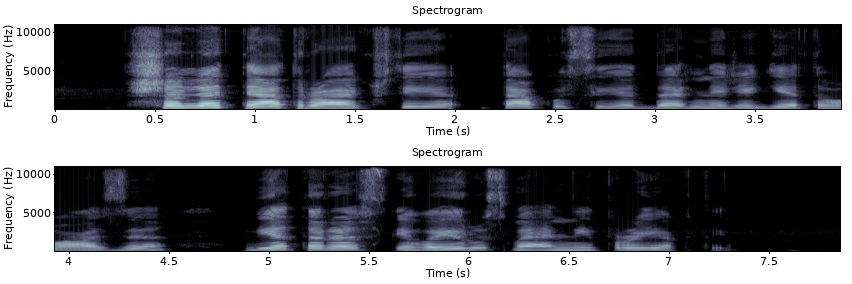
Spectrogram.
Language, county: Lithuanian, Vilnius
